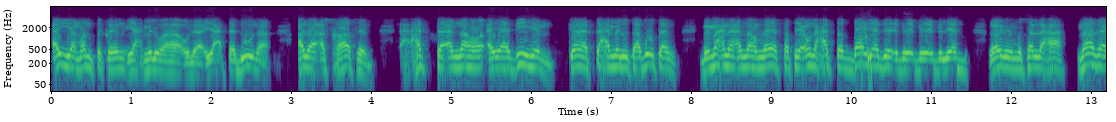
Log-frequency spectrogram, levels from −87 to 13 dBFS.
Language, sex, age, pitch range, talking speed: Arabic, male, 60-79, 125-150 Hz, 105 wpm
